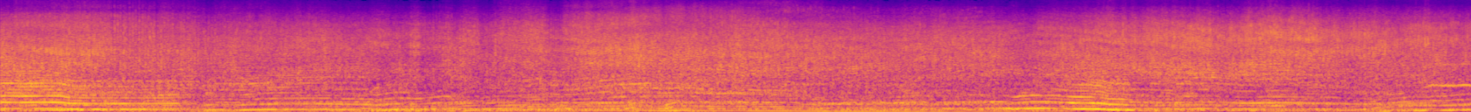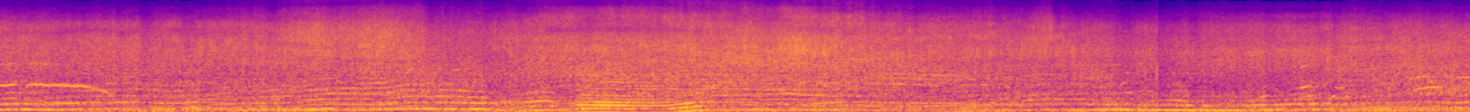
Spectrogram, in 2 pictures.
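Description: Several demolition-derby mini cars' engines running at once, each revving up and falling back as the cars accelerate and slow on the dirt track, their pitches rising and falling over one another.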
